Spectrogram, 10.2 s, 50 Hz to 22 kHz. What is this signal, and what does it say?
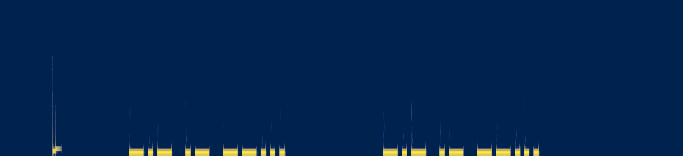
Morse code, heard as a keyed tone, about 17 wpm, 700 Hz. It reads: KA7 KA7
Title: USA Call Sign Prefixes - Repeated 2x - 17wpm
